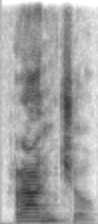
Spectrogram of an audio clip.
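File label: "rançо", Azerbaijani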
